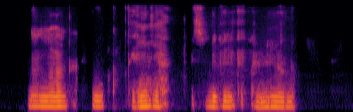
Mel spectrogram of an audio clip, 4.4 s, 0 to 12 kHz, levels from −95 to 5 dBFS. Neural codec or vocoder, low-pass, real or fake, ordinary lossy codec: autoencoder, 22.05 kHz, a latent of 192 numbers a frame, VITS, trained on one speaker; 9.9 kHz; fake; none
